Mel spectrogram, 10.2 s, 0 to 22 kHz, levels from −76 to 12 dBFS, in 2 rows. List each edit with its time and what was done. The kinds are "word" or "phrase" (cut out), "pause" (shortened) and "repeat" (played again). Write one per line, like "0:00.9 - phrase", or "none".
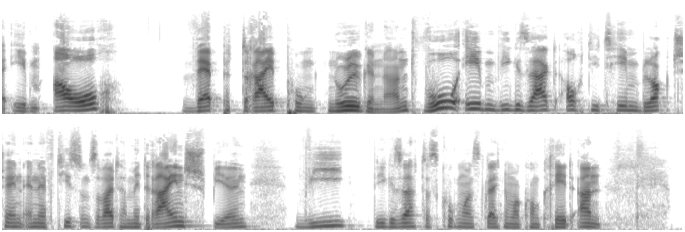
none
